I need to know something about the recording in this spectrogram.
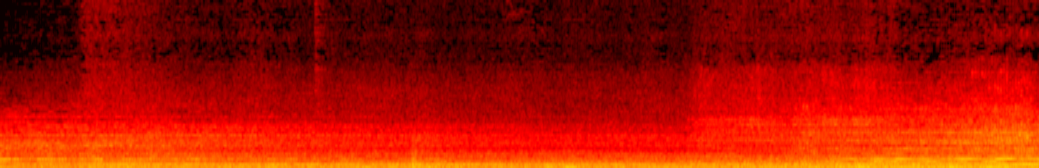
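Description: Ambient background music with sustained dark droning tones over a low rumbling texture.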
